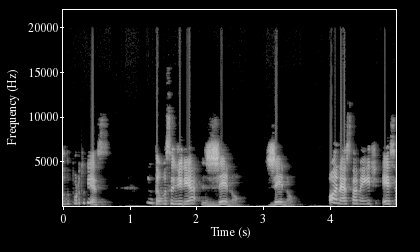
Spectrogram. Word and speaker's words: lleno: Você pode pronunciar ele como um som de I. Então, essa palavra ficaria lleno, lleno.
